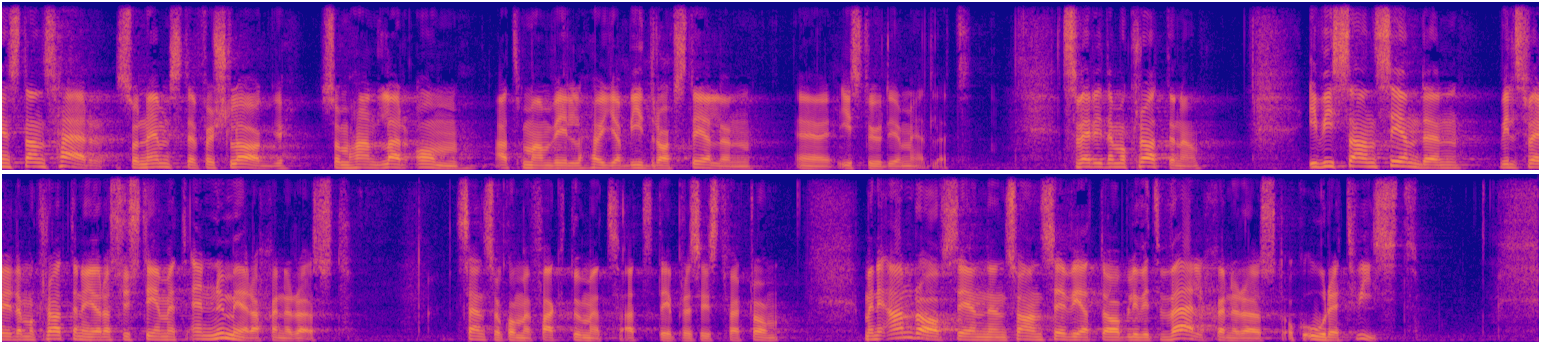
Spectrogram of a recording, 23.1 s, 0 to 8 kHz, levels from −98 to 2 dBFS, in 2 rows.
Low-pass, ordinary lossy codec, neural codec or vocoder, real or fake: none; none; none; real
